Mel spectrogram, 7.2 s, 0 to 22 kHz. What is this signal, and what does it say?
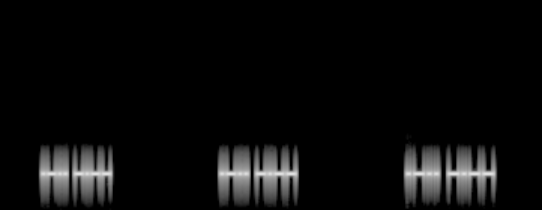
Morse code, heard as a keyed tone, about 28 wpm, 690 Hz. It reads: LY LY LY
